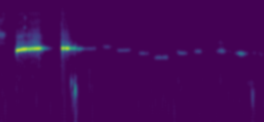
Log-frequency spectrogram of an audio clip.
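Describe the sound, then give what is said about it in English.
A person whistles the nursery-rhyme melody Farmer in the Dell, as the character Omar would whistle it, opening with two loud, breathy notes, then trailing into a string of short, softer notes that dip and rise. No talking. “No, it was, that was Farmer in the Dell. I think is what he would whistle, right?”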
